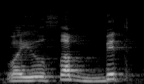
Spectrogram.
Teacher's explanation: با مشدد ہے، جماؤں کے ساتھ ادا کیا جائے گا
